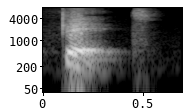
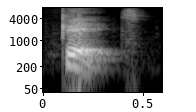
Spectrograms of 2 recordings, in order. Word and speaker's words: fit: word fit which is a short english vowel sound you want to pronounce the vowel sound for roughly the same length as it takes to click your fingers fit fit whereas for feet it's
